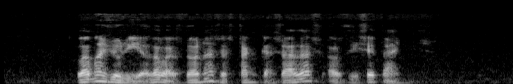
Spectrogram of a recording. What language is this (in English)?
Catalan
